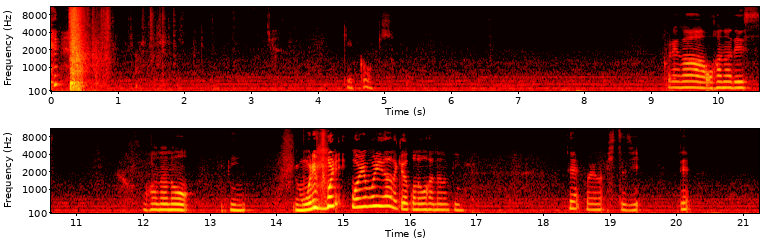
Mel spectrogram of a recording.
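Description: A young woman speaks softly and closely into a microphone, in short bursts.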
